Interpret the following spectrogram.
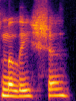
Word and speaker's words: Milecia: next presenter to the session um mcgregor is pronounced melisha thank you melisha yeah um she's her talk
